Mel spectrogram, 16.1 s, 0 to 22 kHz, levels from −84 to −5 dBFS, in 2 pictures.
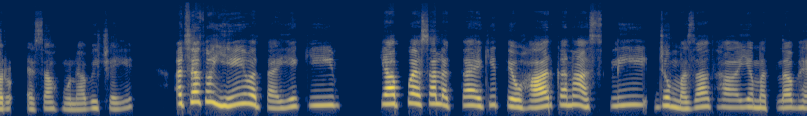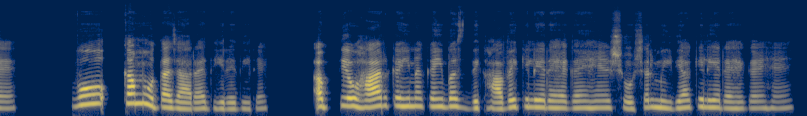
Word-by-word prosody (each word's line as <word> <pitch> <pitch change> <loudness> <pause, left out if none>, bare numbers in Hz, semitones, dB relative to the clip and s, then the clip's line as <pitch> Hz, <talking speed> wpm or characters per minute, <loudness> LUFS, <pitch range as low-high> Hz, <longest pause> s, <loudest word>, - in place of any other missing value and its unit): और 180 +1 -2 0.2
ऐसा 170 +2 -8
होना 165 0 -9
भी 195 +3 -8
चाहिए। 190 +3 -13 0.4
अच्छा 350 +4 +5
तो 385 0 0
ये 295 -1 +3
बताइए 220 -6 -2
कि, 275 0 -5 0.4
क्या 315 0 +9
आपको 320 +2 +5
ऐसा 320 0 +4
लगता 280 -2 -2
है 275 -2 +3
कि 290 +4 -10
त्योहार 230 -2 +3
का 290 - -1
ना 285 -1 +1
असली 280 +5 -7
जो 270 +3 -1
मज़ा 220 +2 -2
था 220 -1 -7
या 225 +1 -6
मतलब 210 0 -6
है, 195 -2 -9 0.6
वो 305 +5 +5
कम 335 0 +7
होता 225 -8 +3
जा 190 -3 -2
रहा 185 +1 -6
है - - -5
धीरे-धीरे? 185 +1 -11 0.5
अब 240 -2 +5
त्योहार 255 -2 +6
कहीं 255 -1 0
न 250 0 -3
कहीं 240 -1 -2
बस 245 +1 0 0.2
दिखावे 195 +2 -1
के 230 +1 -10
लिए 225 -1 -1
रह 205 -1 -4
गए 200 +1 -8
हैं, 205 +1 -7
सोशल 205 +2 -7
मीडिया 205 -1 -4
के 235 +2 -6
लिए 220 -1 -3
रह 195 -2 -8
गए 195 0 -11
हैं? 195 +1 -16
220 Hz, 195 wpm, -23 LUFS, 200-270 Hz, 0.6 s, क्या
